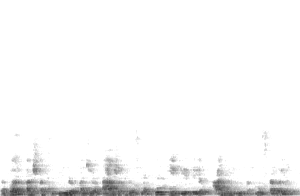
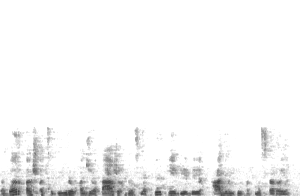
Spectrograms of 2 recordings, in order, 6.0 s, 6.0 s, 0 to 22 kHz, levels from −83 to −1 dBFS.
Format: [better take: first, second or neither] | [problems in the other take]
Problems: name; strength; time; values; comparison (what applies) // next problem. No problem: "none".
second | room echo; dies away in 0.7 s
